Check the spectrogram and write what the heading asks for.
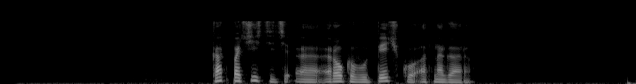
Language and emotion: Russian, neutral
